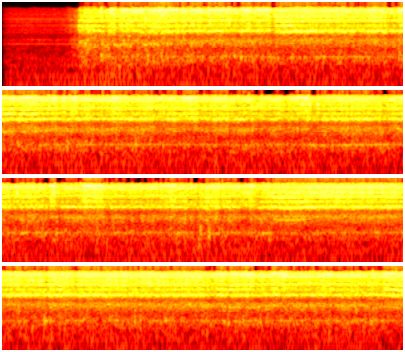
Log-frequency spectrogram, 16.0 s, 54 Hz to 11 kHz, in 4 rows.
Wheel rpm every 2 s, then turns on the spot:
110, 220, 230, 230, 230, 230, 230, 230.
none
